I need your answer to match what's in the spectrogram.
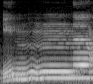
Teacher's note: Di nun dengan tashdid, nah, sempurnakan suara senandungnya, ghunnah mushaddadah.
